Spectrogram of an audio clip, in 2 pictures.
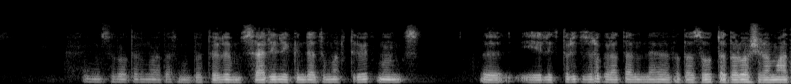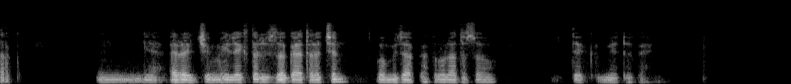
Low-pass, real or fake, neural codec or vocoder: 7.2 kHz; fake; codec, 16 kHz, 0.4 kbps, LongCat-Audio-Codec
